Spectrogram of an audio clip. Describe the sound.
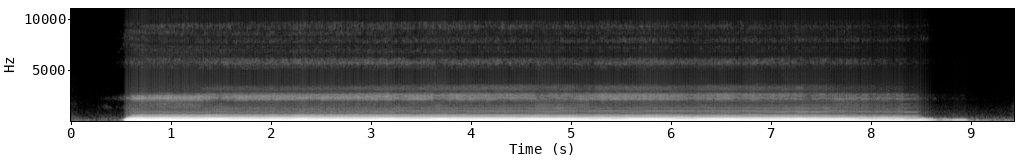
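A voice hums a long 'mmm' for the Hebrew letter Mem, a low, steady, loud drone rich in overtones that holds for about eight seconds, then stops.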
